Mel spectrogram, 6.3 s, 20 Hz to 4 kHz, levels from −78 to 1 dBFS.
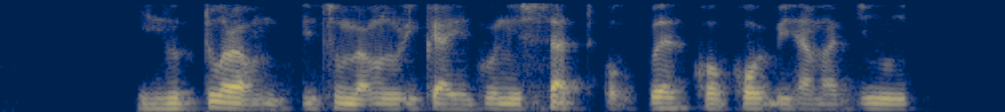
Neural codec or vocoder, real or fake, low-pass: codec, 16 kHz in and 24 kHz out, 0.6 kbps, FocalCodec, streaming, 4096 codes; fake; 3.6 kHz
